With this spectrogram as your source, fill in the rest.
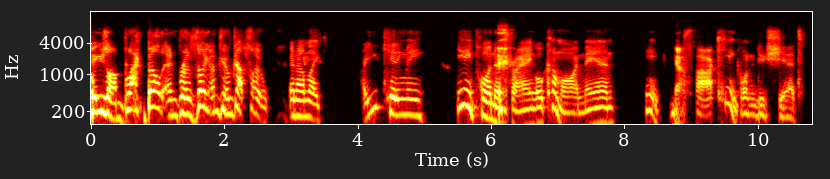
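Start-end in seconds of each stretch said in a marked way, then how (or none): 0.0-2.6 much higher, put-on fight-announcer voice. Speaker recalls hearing an announcer's call on a fighter, doing a Mauro Ranallo impression. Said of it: "that was a great impression".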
